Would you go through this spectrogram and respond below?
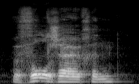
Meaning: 1. to suck full 2. to drench
- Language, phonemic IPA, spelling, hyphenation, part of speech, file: Dutch, /ˈvɔlˌzœy̯.ɣə(n)/, volzuigen, vol‧zui‧gen, verb, Nl-volzuigen.ogg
